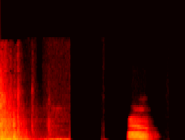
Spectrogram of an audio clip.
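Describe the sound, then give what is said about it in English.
A door rattles and slides open with a broad, clattering rush, followed by a faint click and then a short, high creaking squeak as the door on the other side swings open, both doors on each side opening. “And as soon as we're laughing, you see both of the doors on each side go.”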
